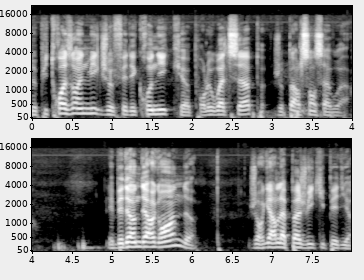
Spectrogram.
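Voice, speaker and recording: This man has a fairly high pitch and ordinary pitch variation, speaking at a moderate pace. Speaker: radio columnist. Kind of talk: radio show segment, partly scripted. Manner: loud.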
